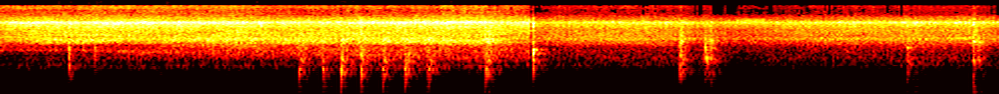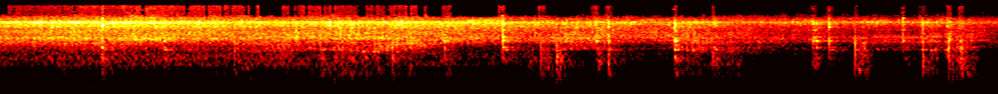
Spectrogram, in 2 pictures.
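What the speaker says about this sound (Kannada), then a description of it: "ಇದು ಸ್ವಲ್ಪ ಒಗ್ಗರಣೆ ಒಳಗೆ ಫ್ರೈ ಆಗಲಿ" A ground paste of coconut, roasted gram, sesame, curry leaves and garlic frying in a tempering, a continuous hissing sizzle broken by repeated scraping and clacking of a spoon against the pan.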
